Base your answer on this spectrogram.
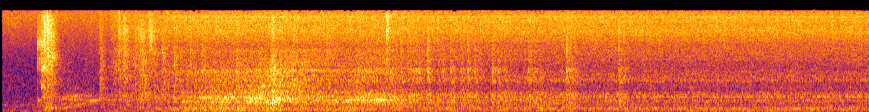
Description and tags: Raw audio of an electric-powered church organ being turned on.
An example of how you might credit is by putting this in the description/credits:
